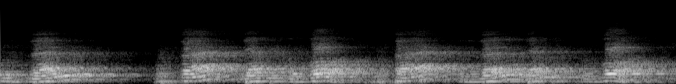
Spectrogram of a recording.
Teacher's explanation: ujung lidah bertemu dengan ujung gigi seri atas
